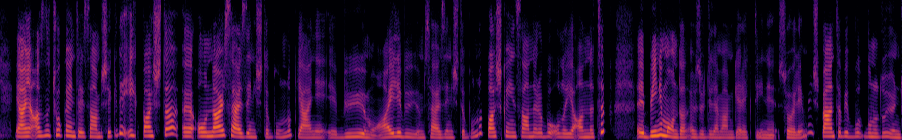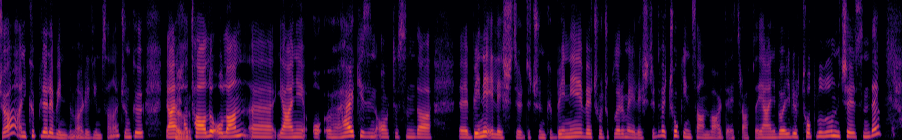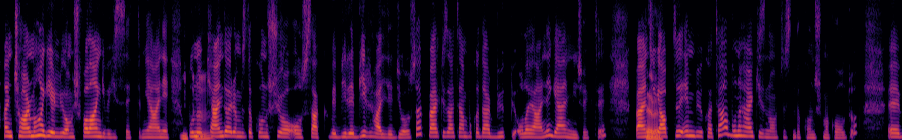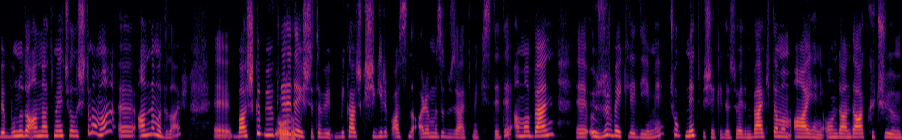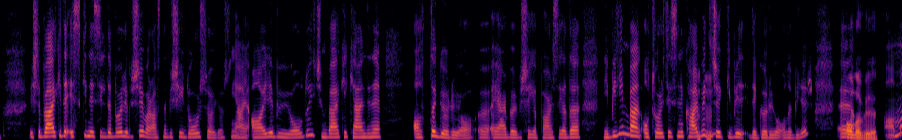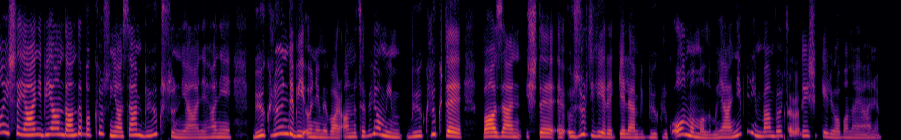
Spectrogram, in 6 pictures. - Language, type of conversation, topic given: Turkish, advice, Samimi bir şekilde nasıl özür dileyebilirim?
- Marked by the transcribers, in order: other background noise; tapping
